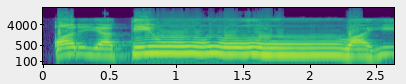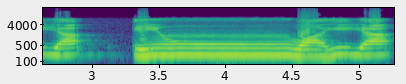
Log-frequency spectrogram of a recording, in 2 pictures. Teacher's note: تا کے بعد واو آ رہا ہے، ادغام یرملون ہونا ہے، ایک الف کی مقدار غنہ کریں گے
